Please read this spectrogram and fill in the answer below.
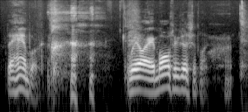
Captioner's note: laugh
